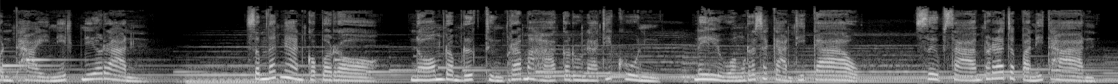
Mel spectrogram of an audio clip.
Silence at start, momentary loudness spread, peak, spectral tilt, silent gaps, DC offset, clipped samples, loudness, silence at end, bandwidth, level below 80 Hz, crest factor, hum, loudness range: 0 s; 8 LU; 0 dBFS; -5 dB/octave; none; 0.2%; under 0.1%; -14 LUFS; 0 s; 16.5 kHz; -36 dBFS; 14 dB; none; 1 LU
